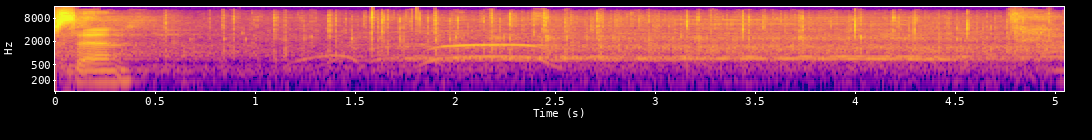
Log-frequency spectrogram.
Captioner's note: congregation applauding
